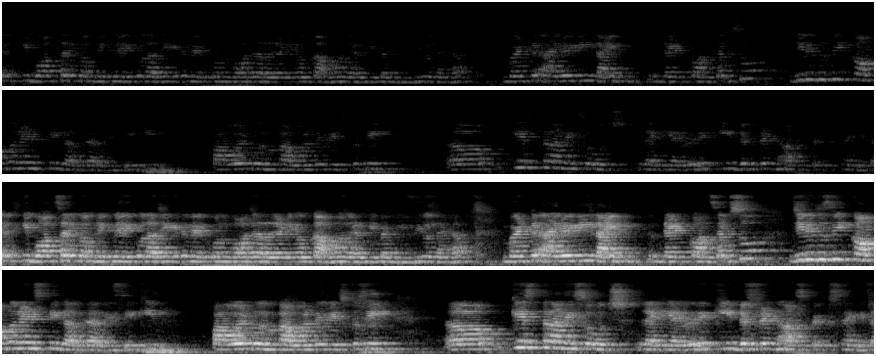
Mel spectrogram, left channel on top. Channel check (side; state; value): left; quieter; 26.6 dB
